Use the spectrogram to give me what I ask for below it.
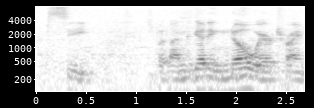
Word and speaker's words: psi: We call it psi, which is a Greek letter, actually pronounced psi.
